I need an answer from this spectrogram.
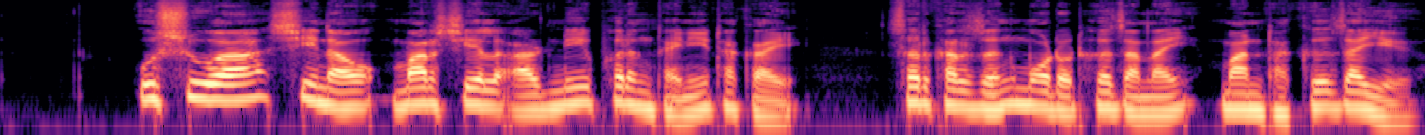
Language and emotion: Bodo, neutral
